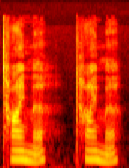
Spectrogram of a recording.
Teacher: it is usually reduced so we take out that I there we're going to put a schwa in there that's that little uh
